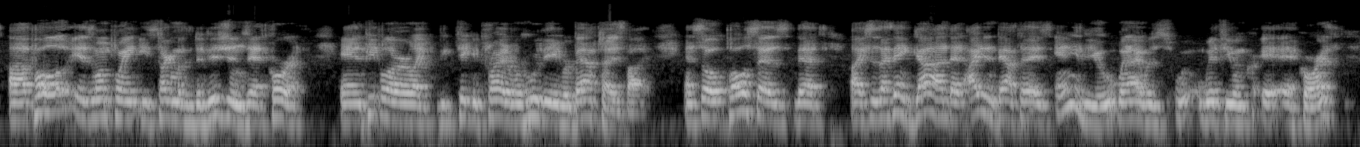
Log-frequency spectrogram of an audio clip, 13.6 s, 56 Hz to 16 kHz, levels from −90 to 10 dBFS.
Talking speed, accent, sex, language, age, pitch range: 225 wpm, American, male, English, 50-69, 160-235 Hz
